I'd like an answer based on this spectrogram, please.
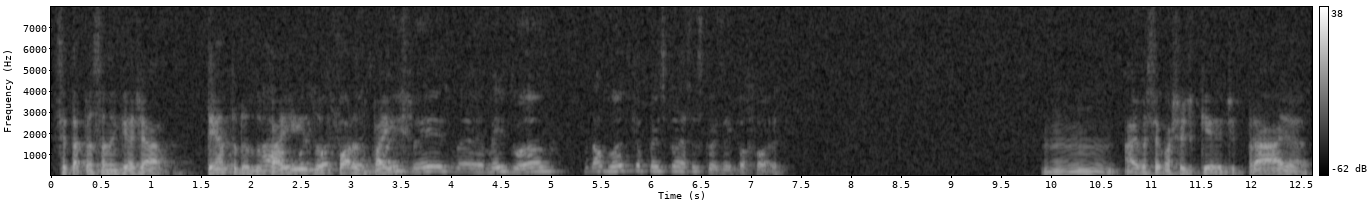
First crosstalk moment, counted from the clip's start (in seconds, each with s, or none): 2.1 s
